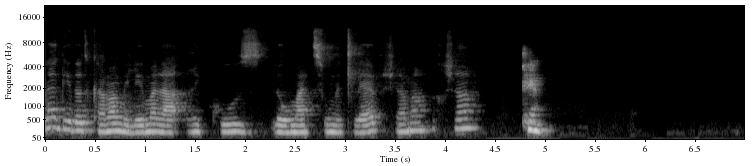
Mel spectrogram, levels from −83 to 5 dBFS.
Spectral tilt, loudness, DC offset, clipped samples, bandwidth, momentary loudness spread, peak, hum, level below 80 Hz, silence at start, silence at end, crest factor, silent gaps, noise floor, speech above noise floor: -6.5 dB/octave; -28 LUFS; under 0.1%; under 0.1%; 12 kHz; 10 LU; -10 dBFS; none; -66 dBFS; 0 s; 1.95 s; 20 dB; none; -70 dBFS; 43 dB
